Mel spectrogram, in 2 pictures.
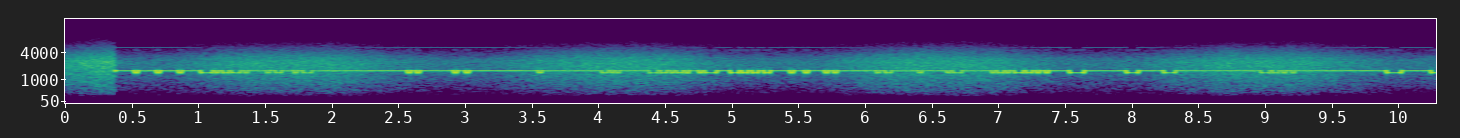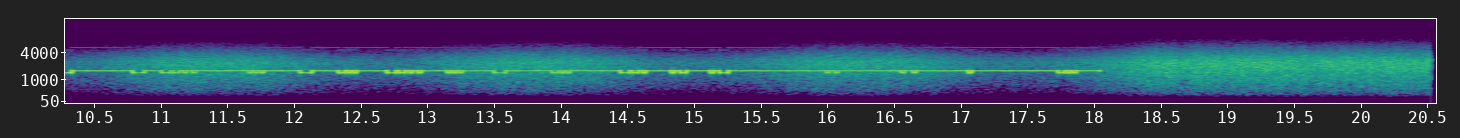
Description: RTTY (45.45 baud, 170 Hz shift), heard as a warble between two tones, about 1550 Hz centre, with radio static. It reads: WA1R DE IK2ZD 599 599 694 694 WA1R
